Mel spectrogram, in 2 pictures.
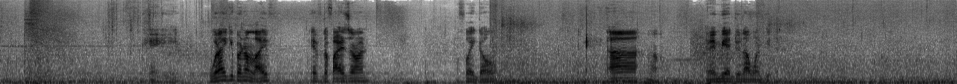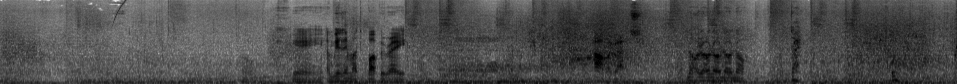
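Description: Flames roar steadily.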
